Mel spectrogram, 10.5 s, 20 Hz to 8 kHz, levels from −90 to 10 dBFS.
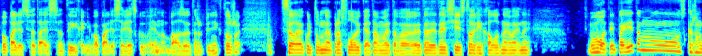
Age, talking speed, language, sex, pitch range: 20-39, 170 wpm, Russian, male, 125-145 Hz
